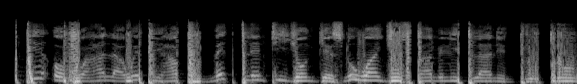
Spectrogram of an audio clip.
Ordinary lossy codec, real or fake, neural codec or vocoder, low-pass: AAC, 24 kbps; real; none; 19.8 kHz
